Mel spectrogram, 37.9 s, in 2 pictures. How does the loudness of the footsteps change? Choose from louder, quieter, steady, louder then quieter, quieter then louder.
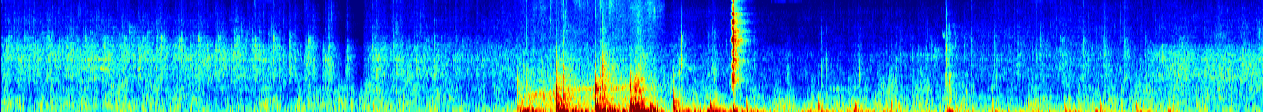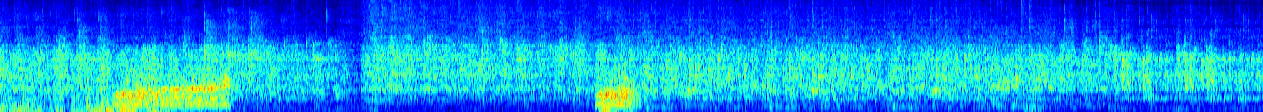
quieter.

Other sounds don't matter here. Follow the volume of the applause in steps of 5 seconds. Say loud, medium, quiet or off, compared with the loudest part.
loud, medium, quiet, loud, loud, loud, loud, loud.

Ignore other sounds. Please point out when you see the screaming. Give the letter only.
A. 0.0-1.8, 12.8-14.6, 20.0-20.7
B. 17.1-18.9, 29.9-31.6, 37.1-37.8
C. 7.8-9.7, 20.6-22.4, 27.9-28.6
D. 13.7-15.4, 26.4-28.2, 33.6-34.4
C.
